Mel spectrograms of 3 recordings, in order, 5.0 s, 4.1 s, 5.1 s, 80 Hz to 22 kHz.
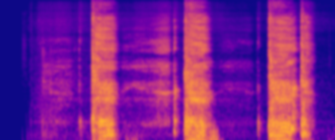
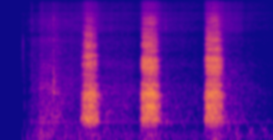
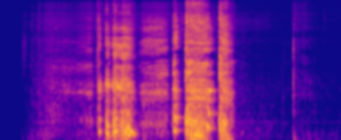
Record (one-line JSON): {"three_cough_length": "5.0 s", "three_cough_amplitude": 32768, "three_cough_signal_mean_std_ratio": 0.48, "exhalation_length": "4.1 s", "exhalation_amplitude": 16757, "exhalation_signal_mean_std_ratio": 0.35, "cough_length": "5.1 s", "cough_amplitude": 32342, "cough_signal_mean_std_ratio": 0.42, "survey_phase": "beta (2021-08-13 to 2022-03-07)", "age": "18-44", "gender": "Female", "wearing_mask": "No", "symptom_none": true, "smoker_status": "Never smoked", "respiratory_condition_asthma": false, "respiratory_condition_other": false, "recruitment_source": "Test and Trace", "submission_delay": "0 days", "covid_test_result": "Negative", "covid_test_method": "LFT"}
